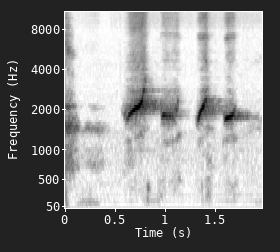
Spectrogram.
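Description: Thin, high whistling from breathing through the nose, close to the mic: a faint tone, then two pairs of short rising squeaks in a steady in-and-out rhythm, with no talking.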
